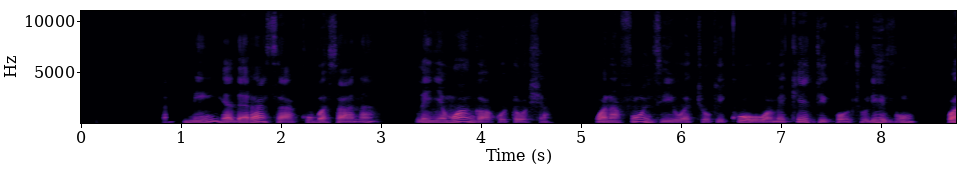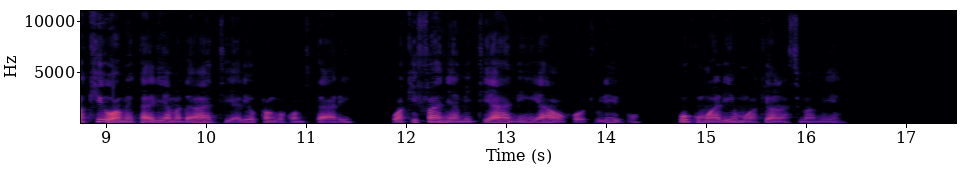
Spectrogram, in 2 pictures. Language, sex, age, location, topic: Swahili, male, 25-35, Dar es Salaam, education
